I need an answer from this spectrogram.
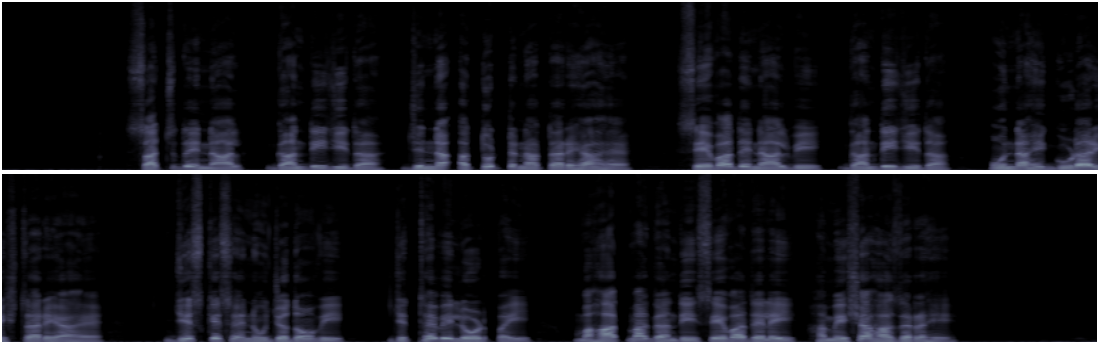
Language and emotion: Punjabi, neutral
